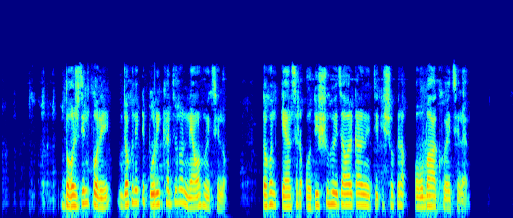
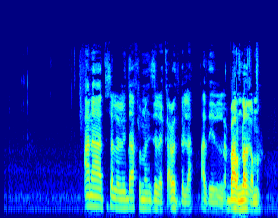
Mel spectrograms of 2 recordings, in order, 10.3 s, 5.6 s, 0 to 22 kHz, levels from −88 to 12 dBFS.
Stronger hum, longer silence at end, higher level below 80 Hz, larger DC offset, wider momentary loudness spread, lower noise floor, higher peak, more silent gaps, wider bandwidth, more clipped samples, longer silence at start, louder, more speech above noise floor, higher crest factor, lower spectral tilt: neither; first, 0.95 s vs 0.4 s; first, -58 dBFS vs -72 dBFS; neither; second, 10 LU vs 16 LU; first, -83 dBFS vs -66 dBFS; about the same, -2 dBFS vs 0 dBFS; neither; second, 7.6 kHz vs 11 kHz; neither; second, 0.85 s vs 1.7 s; first, -20 LUFS vs -24 LUFS; first, 64 dB vs 42 dB; second, 18 dB vs 26 dB; about the same, -5.5 dB/octave vs -4.5 dB/octave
